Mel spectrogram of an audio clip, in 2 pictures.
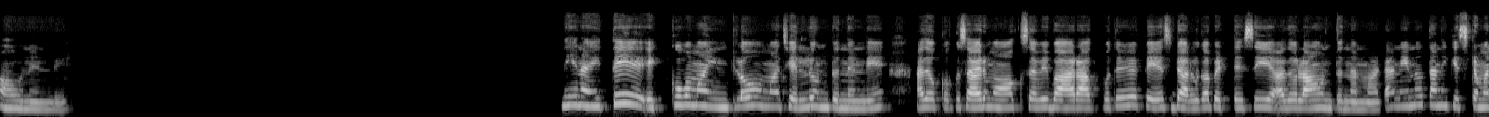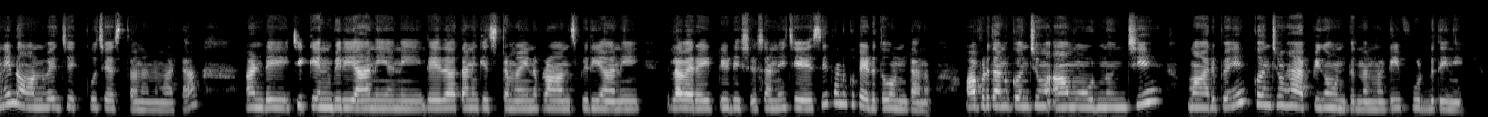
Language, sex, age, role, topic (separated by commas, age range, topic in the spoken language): Telugu, female, 25-29, guest, బాధలో ఉన్న వ్యక్తిని సంతోషపెట్టడానికి మీరు ఇంట్లో చేసిన ఏ వంటకం ఇస్తారు?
